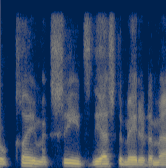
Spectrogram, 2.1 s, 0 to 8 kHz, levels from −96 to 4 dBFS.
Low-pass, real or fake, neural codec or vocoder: 7.2 kHz; fake; codec, 16 kHz, 2 kbps, FunCodec, trained on Chinese and English, 25 frames a second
